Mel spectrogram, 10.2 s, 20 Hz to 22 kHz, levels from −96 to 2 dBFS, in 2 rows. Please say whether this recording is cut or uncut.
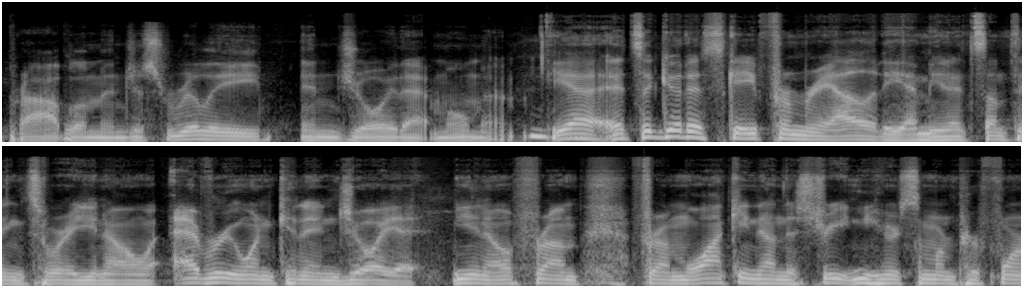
uncut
